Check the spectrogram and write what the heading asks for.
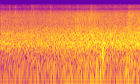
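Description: Steady low rumble of a moving bus, heard from its open top deck, with wind buffeting the microphone.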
